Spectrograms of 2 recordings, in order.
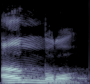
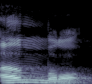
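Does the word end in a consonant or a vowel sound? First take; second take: consonant; consonant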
